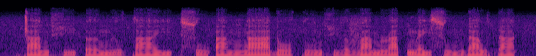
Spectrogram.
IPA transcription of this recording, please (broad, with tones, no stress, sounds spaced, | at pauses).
ʈ a˨˩ n h i˧ ʔ əː˨˩˨ m ɨ˧ w t̪ a˨˩˦ j | s u˨˩ ʔ a˨˩ m ŋ aː˧ ɗ o˧ t̪ u˨˩˦ n h i˨˩˨ ə̯ v a˧ m ɹ a˦˥ t̚ m ɛ˧˥ j s u˨˩˨ m ɗ a˧˥ w ɗ a˨˩ k̚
